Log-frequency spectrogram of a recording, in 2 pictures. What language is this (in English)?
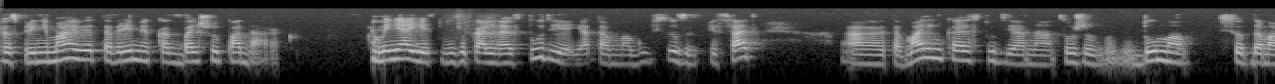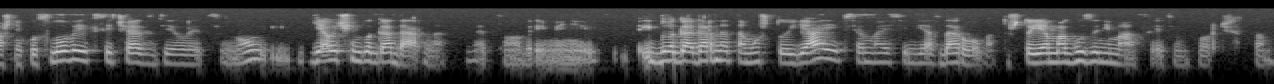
Russian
